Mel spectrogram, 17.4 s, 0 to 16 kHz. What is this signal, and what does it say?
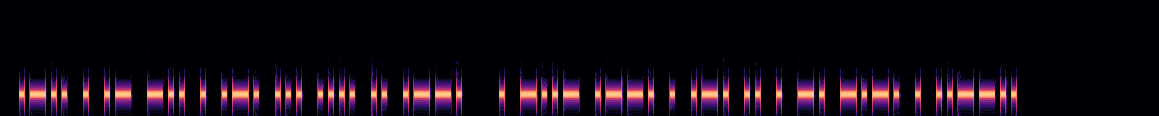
Morse code, heard as a keyed tone, about 15 wpm, 700 Hz. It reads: LEADERSHIP EXPERIENCE?
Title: Sentences from Top 1600 Words 15wpm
